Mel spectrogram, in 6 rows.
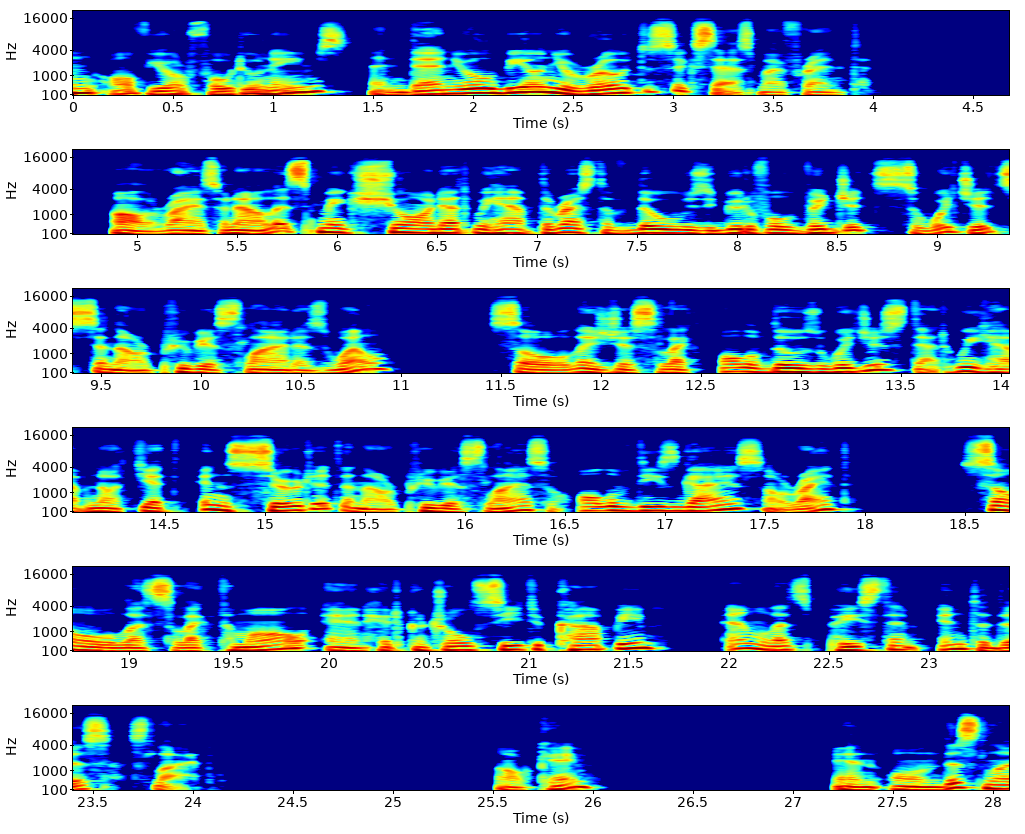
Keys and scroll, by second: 13.8 ctrl+z, 16.2 ctrl+z, 20.6 ctrl+z, 22.7 ctrl+c, 26.5 ctrl+v.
